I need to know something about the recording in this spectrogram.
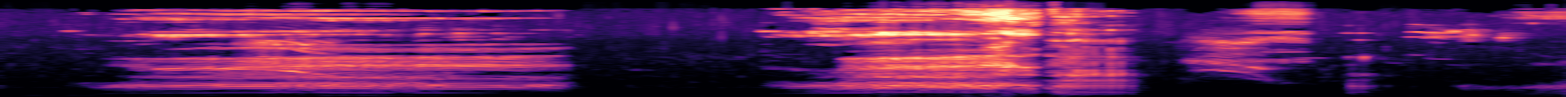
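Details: Bobcat screaming: a long, harsh, wavering wail of about three seconds, a short pause, then a louder, rougher scream breaking into a few shorter strained cries.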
